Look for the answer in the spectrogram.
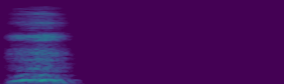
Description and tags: Suspiro Preocupacion
concern human sigh
concern, human, sigh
